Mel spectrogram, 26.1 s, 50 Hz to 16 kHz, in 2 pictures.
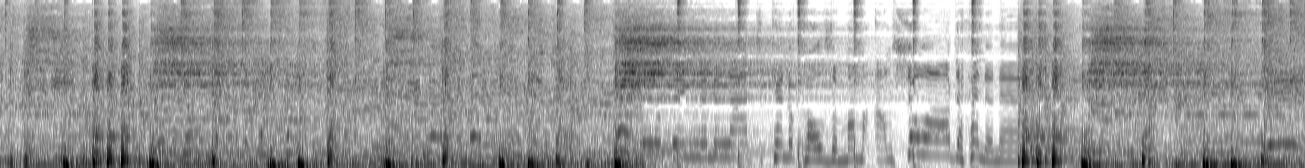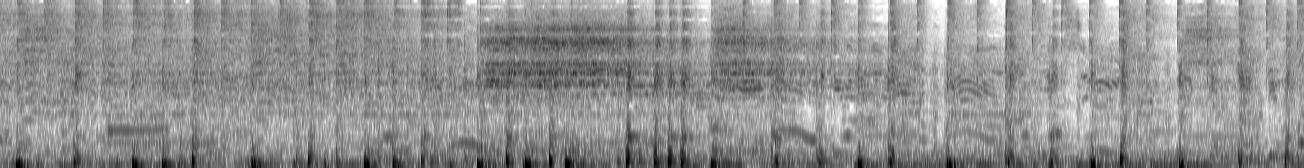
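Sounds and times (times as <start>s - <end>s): drum kit playing rock groove: 0.0s - 26.0s
recorded rock song: 0.0s - 26.0s.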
